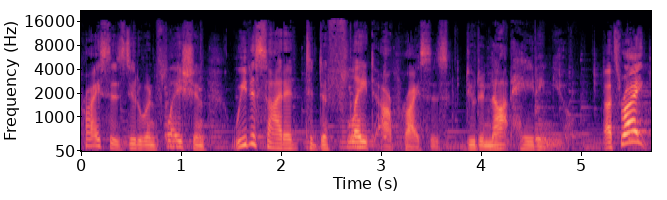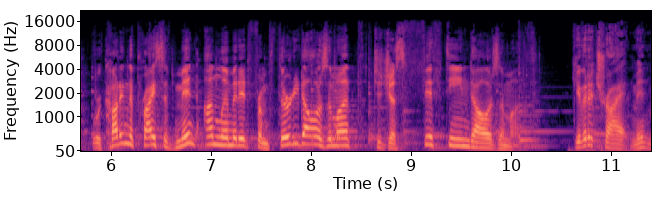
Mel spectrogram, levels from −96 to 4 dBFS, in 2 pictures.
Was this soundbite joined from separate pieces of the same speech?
no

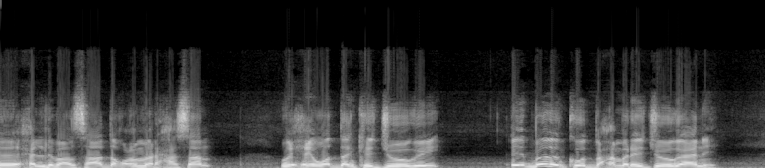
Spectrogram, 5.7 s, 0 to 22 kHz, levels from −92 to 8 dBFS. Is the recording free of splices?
yes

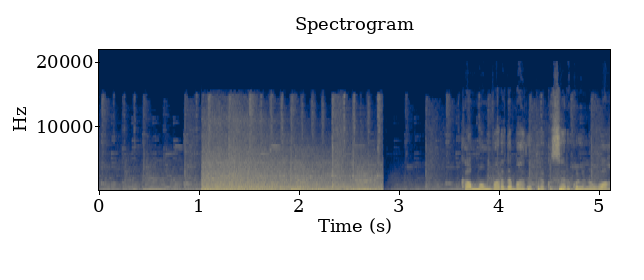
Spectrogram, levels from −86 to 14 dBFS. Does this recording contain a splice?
no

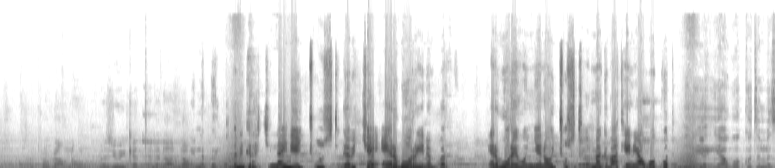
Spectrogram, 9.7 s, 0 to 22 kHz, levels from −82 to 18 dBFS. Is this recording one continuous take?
no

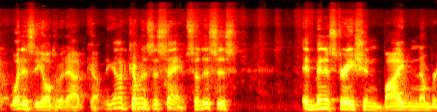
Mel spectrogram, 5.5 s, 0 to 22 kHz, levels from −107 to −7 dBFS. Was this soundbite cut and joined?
no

